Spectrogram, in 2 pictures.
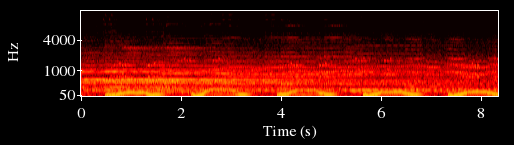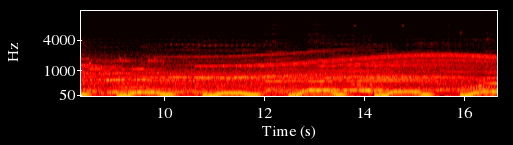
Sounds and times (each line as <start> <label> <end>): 0.0 guitar 16.6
